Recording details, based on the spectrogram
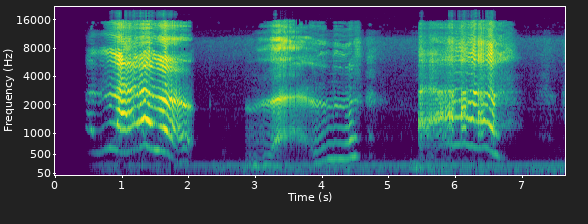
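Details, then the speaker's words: Infant crying from hunger after early feeding cues were missed: three rising and falling cries with clear pitch over a little quiet room noise. "parents may need help learning to recognize early hunger cues so they feed their babies before the babies get so uncomfortable that they cry"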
